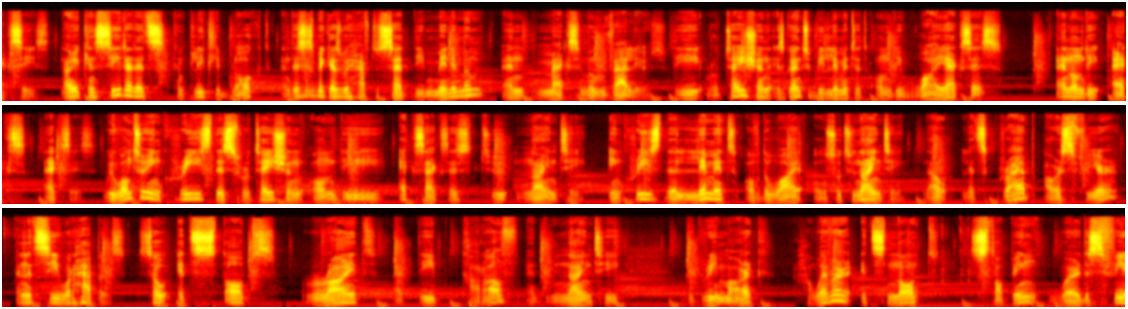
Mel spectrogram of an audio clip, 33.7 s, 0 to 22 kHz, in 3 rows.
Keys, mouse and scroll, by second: 0.5 click, 13.1-16.2 drag, 19.4-21.9 drag, 22.3 right click, 23.9 g, 32.3 scroll up 1, 32.4-33.2 scroll down 2, 33.2 g.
